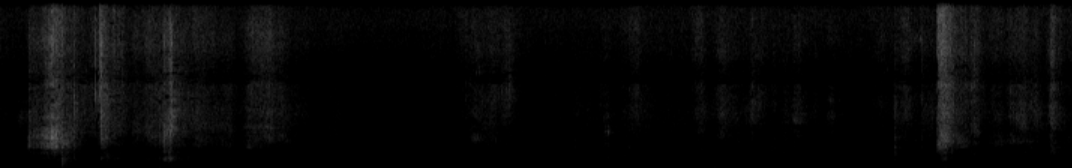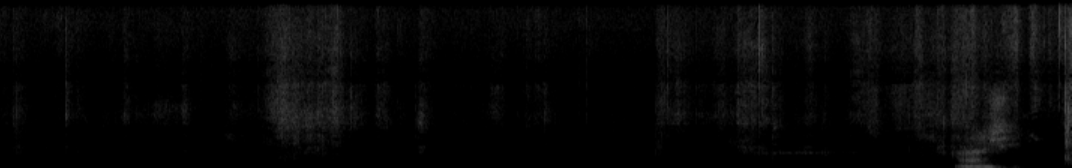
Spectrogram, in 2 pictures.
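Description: Faint, short rustles and crinkles of paper being pressed and handled by fingers, in a few scattered bursts with near silence between them.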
